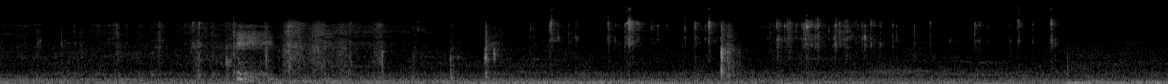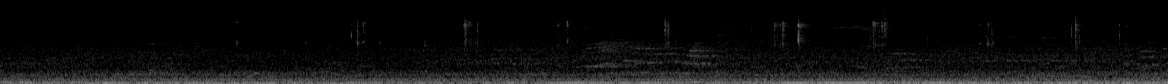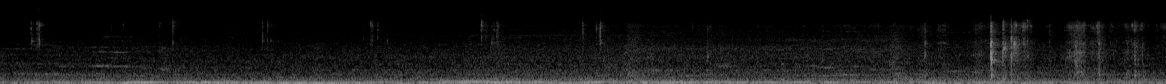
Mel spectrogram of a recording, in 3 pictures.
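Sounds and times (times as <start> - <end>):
steady low hum: 0.0 - 35.0
sharp clicks and taps of pencils: 14.0 - 16.6, 17.2 - 18.6, 19.2 - 27.4, 28.0 - 30.6.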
